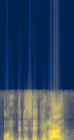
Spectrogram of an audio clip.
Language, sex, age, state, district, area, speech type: Bengali, male, 30-45, West Bengal, Jhargram, rural, spontaneous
